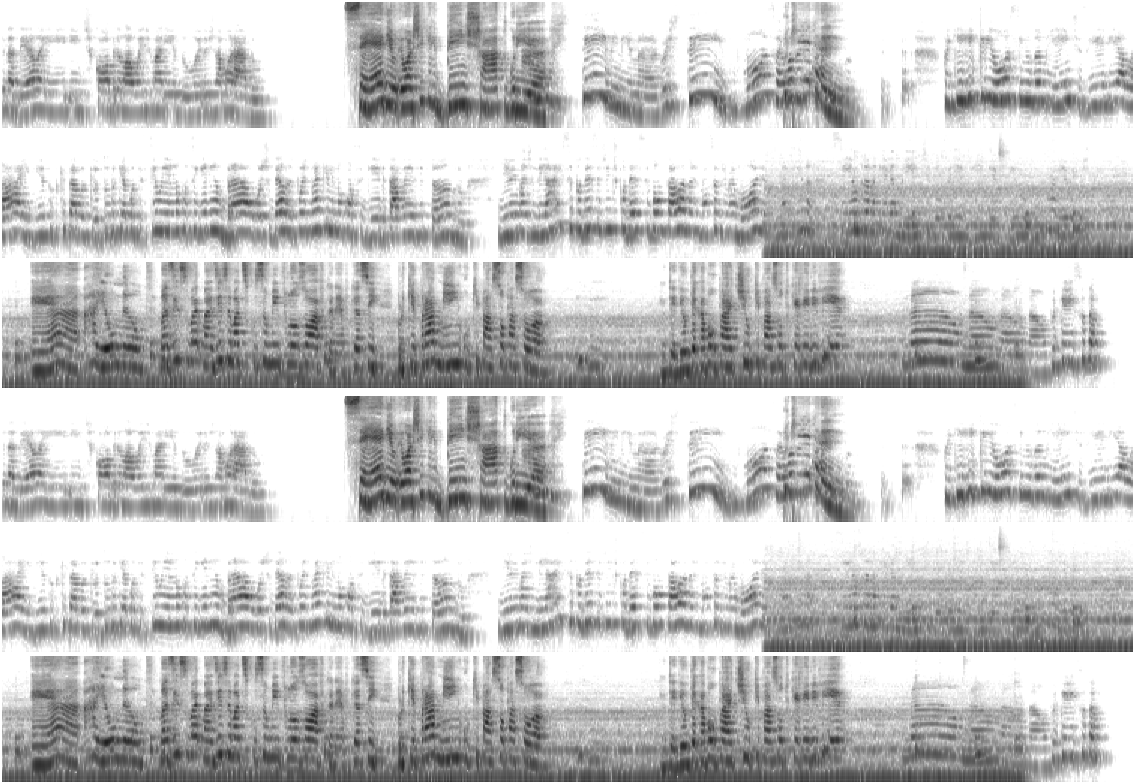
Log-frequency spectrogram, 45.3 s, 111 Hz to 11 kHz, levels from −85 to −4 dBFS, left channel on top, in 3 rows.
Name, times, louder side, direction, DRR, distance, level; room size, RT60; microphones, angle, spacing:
voice 1, 0.0-3.5 6.9-7.5 7.7-11.4 12.0-21.4 21.7-29.8 32.3-32.5 37.8-38.4 42.2-44.8, left 3 dB, 90° left, 2.3 m, -40 dB
voice 2, 4.6-7.3 10.4-11.3 30.5-37.5 38.9-41.5, right 1 dB, 5° right, 0.7 m, -25 dB
sound 1, 25.2-43.8, right 2 dB, 20° right, 3.0 m, -34 dB
11.5 x 5.3 x 5.5 m
head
